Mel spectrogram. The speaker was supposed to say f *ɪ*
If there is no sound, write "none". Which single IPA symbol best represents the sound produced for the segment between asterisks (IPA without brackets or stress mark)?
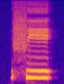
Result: ɪ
